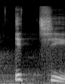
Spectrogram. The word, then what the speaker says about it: ITZY: very much so the group itsy uh in Korean pronounced means the girls have everything you want Ichi in Korean and it also sounds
